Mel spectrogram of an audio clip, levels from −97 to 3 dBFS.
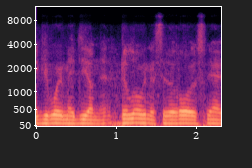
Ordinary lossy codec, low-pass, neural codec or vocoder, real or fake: Opus, 32 kbps; 7.2 kHz; codec, 16 kHz, 1.1 kbps, Voila-Tokenizer; fake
